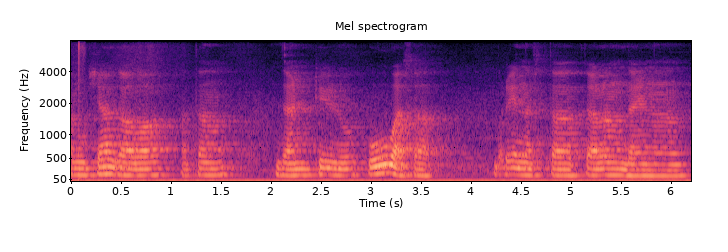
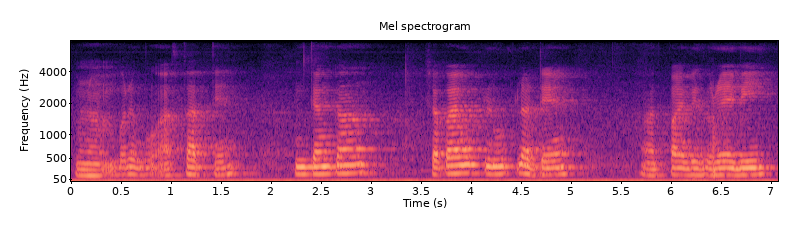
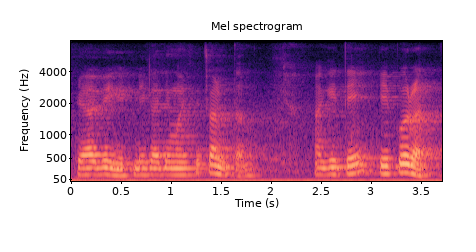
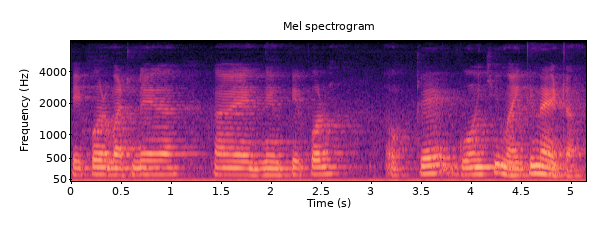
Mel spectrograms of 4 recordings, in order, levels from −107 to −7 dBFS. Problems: constant background noise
